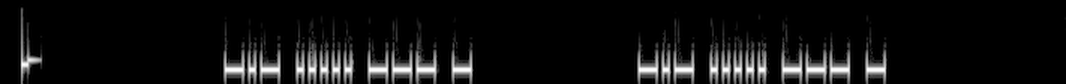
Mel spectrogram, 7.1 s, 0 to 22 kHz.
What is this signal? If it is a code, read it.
Morse code, heard as a keyed tone, about 30 wpm, 700 Hz. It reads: K5OT K5OT
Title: Easy Call Signs Repeated 2x - 30wpm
